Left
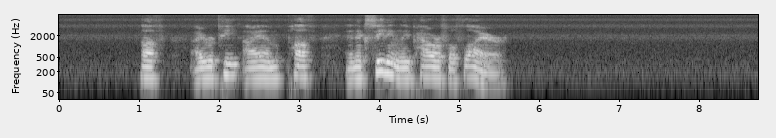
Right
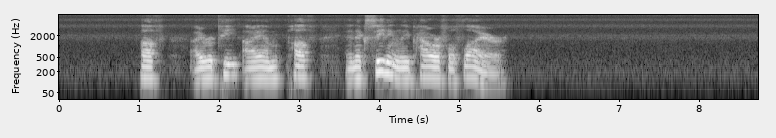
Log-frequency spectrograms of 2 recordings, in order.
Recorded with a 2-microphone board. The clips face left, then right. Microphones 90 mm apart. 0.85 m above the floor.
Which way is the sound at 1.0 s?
55° right (ahead or behind).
